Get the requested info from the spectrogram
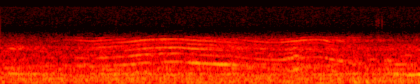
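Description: A newborn baby crying: one wavering cry, just over a second long, starting about half a second in.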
